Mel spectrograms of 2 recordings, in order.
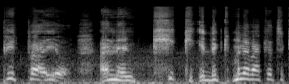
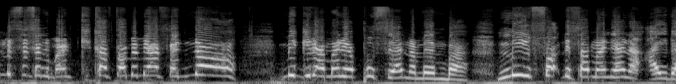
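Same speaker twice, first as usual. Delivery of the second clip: high-pitched, worked-up telling; rising to a shout at the end; heated retelling; 10 semitones higher than usual. Retold or imitated. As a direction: pitch right up as the fight comes back. Retelling the fight, getting heated.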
